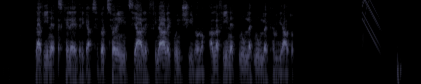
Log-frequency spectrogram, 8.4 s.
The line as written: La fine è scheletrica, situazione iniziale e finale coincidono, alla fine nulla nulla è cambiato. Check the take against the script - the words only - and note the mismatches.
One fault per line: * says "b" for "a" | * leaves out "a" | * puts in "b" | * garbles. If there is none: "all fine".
all fine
